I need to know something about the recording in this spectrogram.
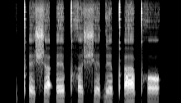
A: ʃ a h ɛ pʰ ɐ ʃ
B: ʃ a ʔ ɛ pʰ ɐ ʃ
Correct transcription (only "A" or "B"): B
